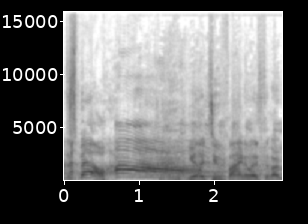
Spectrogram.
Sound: laughter

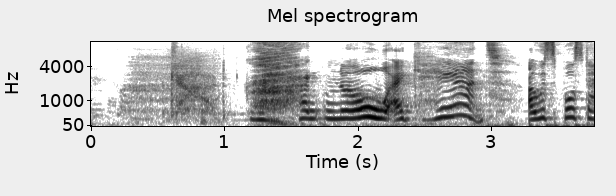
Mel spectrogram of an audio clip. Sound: sighs

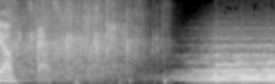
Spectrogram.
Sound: crowd applauding; gentle music

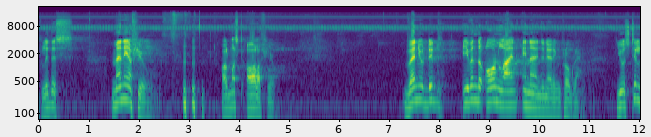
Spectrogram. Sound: laughs

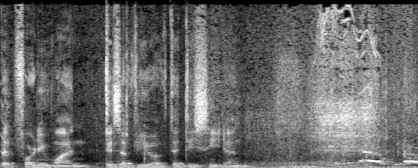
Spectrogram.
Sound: crying in background

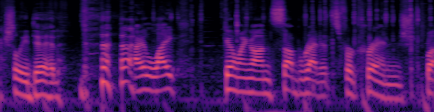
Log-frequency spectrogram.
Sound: chuckles

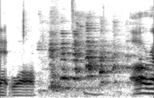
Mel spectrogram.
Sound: crew member laughing

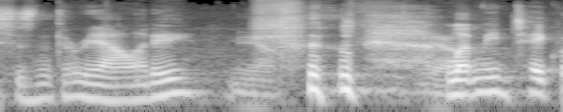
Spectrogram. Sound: laughs

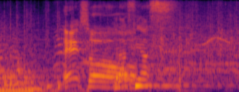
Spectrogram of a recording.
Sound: MC speaking in Spanish; audience clapping

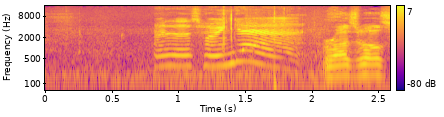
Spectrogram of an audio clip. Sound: baby talk

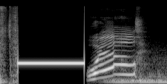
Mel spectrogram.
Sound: beep

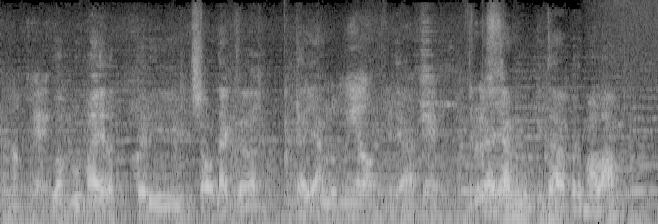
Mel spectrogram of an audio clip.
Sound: speaking Indonesian

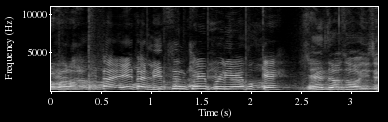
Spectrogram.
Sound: sassy

